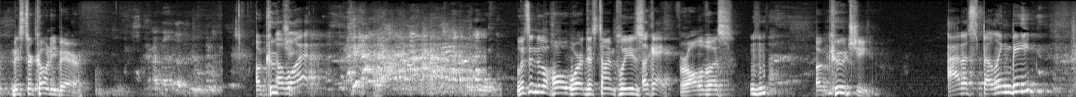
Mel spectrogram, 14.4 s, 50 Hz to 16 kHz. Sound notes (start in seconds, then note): 4.4 everyone laughs; 14.2 everyone laughs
